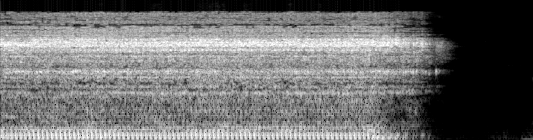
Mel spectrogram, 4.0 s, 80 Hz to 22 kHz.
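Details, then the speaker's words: New Turbotech SD T35 4S four-stroke brush cutter, bought two days earlier, that would not start because its ignition coil had shorted. After a new coil was fitted, it holds a steady high-revving buzz for about three seconds and shuts off cleanly, running normally. "जैसा कि आपने देखा इस machine का ignition coil short कर गया था मैं मैंने न्यू इग्निशन कॉइल इस मशीन में लगाया और मशीन स्टार्ट हो गया"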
